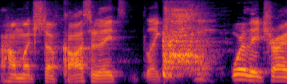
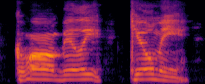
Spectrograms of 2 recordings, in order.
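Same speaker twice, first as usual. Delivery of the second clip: put-on cartoon grandpa voice, high and slow; 7 semitones higher than usual. Imitating a defendant on the stand: Stan's grandpa voice. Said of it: "sounding like fucking Stan's grandpa".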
